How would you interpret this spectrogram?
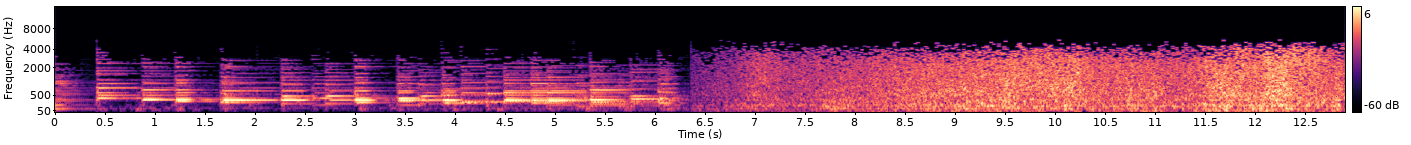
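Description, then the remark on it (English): A short bright musical phrase gives way to a steady, loud rush of ocean surf at a beach, waves washing continuously onto the shore for the remaining seconds with no voices. “I'm going to catch some waves.”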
